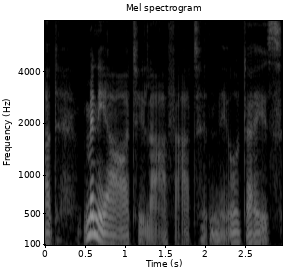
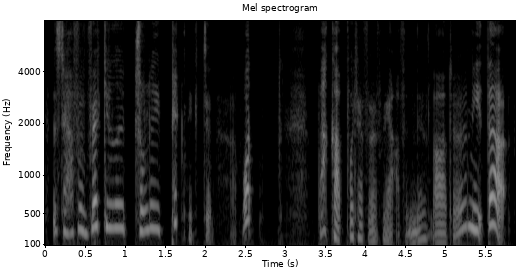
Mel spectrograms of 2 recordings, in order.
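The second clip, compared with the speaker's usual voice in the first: high, loud, jolly gentleman; jovial; 11 semitones higher, 7 dB louder than usual. A narrator's reading. Uckridge proposes a picnic to his guests, jovial. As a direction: announce the treat with hearty gusto. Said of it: "said Uckridge in a jovial manner".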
